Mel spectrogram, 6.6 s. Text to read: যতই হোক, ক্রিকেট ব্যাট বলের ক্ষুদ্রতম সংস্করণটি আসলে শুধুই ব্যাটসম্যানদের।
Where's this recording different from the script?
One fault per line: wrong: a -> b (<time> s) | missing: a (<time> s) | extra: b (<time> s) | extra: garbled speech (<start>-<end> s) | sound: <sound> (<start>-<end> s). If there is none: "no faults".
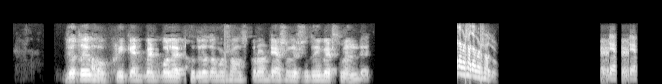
sound: chirp (4.6-5.0 s)
sound: laugh (6.0-6.4 s)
